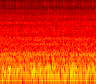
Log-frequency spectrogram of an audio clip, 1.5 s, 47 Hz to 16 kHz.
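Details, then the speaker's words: 1982 Ford Granada coupe after fixing two exhaust leaks, pipe welded to the coupling: smooth, even, quiet low idle rumble with no puffing or ticking; exhaust sealed, normal idle. "you can see the car is quiet the leaks are free and everything seems pretty good"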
